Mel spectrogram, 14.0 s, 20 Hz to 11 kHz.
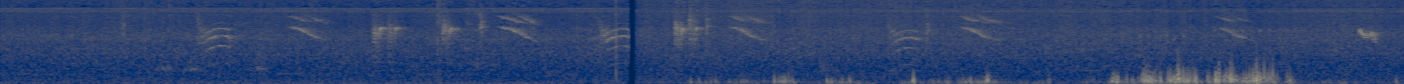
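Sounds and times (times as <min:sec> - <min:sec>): birds chirping: 0:01.1 - 0:07.9, 0:08.9 - 0:10.2, 0:12.1 - 0:12.8.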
